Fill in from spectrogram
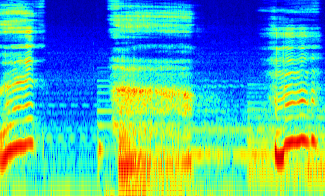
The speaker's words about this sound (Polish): a deski podłogi skrzypiały, kiedy bieguny się majtały. I słyszysz teraz to.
